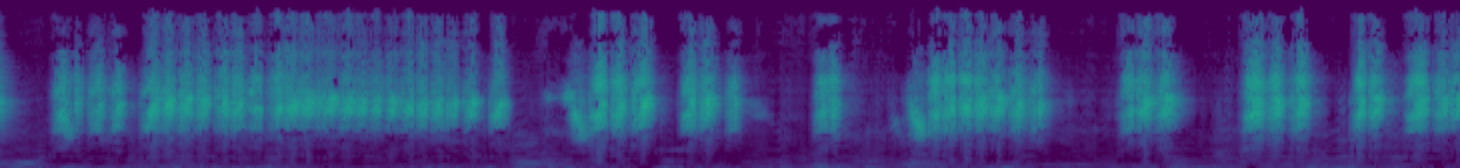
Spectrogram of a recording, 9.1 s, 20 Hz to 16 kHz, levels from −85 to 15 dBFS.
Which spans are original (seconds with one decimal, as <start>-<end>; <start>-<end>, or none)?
none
